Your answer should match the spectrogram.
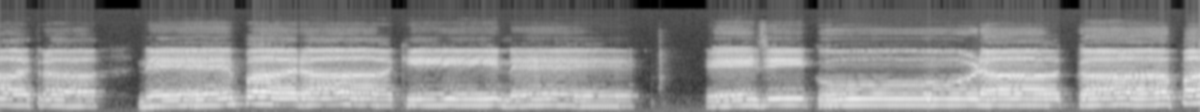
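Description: A single voice singing a Gujarati Ismaili ginan in long, ornamented, wavering phrases. It stops for a short breath about a second in and again about halfway, and a new verse begins near the end.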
